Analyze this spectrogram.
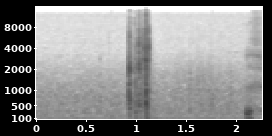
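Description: A phone handset clatters down onto its cradle.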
